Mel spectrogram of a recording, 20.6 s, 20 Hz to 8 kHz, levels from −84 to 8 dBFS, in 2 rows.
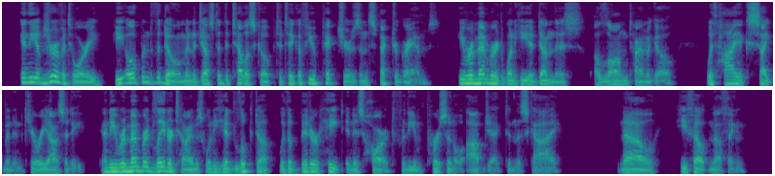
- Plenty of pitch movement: Yes, wide, 5.9 semitones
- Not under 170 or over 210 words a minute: Yes, average, 180 wpm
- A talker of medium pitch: No, low, 110 Hz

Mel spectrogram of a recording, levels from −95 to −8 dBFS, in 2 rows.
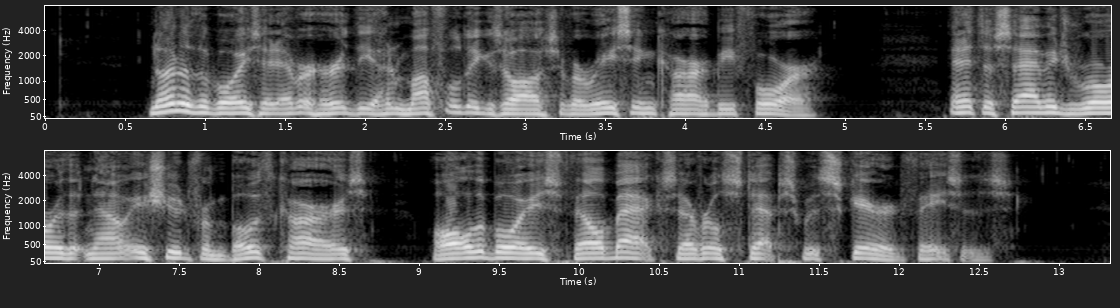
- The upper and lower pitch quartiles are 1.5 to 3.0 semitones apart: Yes, narrow, 2.6 semitones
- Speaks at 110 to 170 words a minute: Yes, average, 160 wpm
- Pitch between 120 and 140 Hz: Yes, low, 135 Hz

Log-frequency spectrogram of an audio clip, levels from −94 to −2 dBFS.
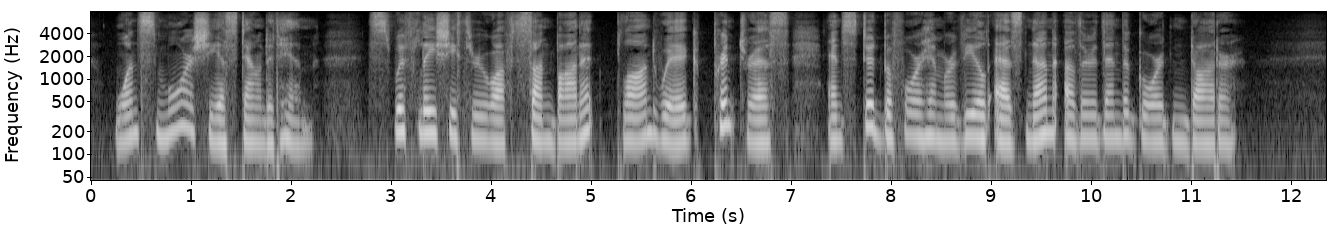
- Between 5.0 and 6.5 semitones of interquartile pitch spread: No, average, 2.8 semitones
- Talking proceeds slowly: Yes, slow, 125 wpm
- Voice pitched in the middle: Yes, medium, 155 Hz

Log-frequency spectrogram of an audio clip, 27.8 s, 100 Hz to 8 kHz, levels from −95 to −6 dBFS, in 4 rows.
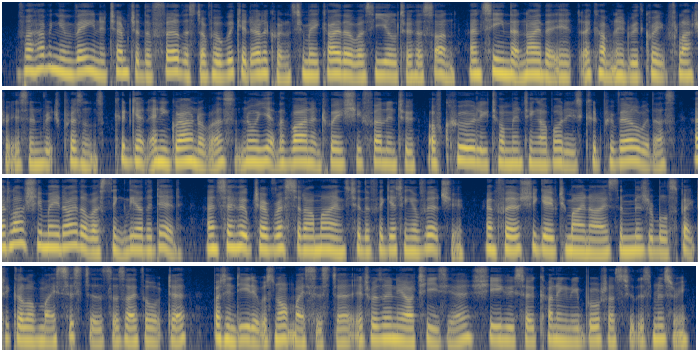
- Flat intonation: Yes, narrow, 2.3 semitones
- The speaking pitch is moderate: Yes, medium, 180 Hz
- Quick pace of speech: Yes, fast, 250 wpm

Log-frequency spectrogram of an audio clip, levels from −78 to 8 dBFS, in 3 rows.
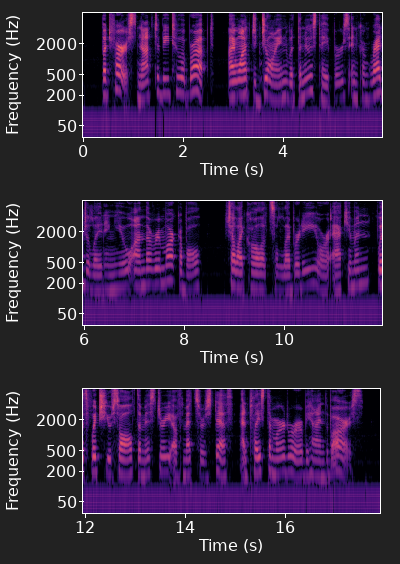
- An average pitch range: Yes, average, 3.4 semitones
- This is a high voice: No, medium, 175 Hz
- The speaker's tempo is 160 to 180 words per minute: No, average, 145 wpm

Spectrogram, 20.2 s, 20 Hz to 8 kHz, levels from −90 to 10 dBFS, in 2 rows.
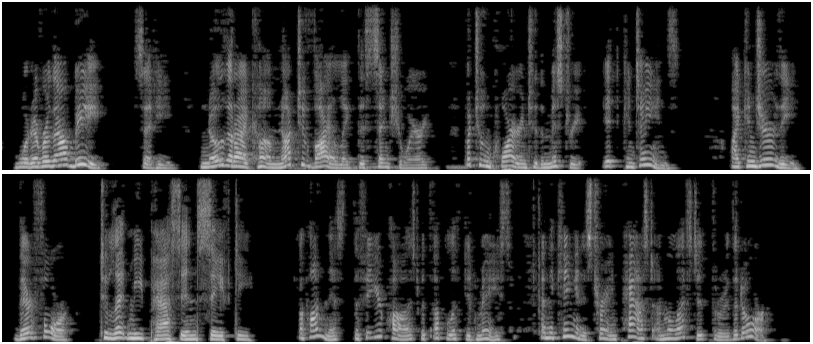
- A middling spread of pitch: No, wide, 5.8 semitones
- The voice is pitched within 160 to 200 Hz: Yes, high, 190 Hz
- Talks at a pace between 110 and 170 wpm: Yes, average, 150 wpm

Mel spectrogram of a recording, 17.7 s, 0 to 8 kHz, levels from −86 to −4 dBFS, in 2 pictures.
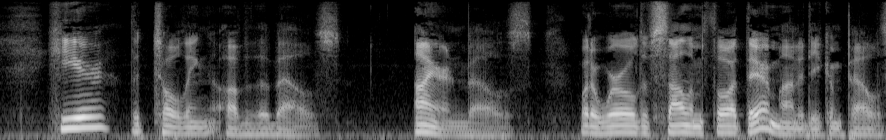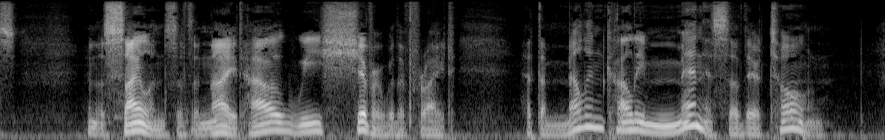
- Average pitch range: No, wide, 8.2 semitones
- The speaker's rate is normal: No, slow, 120 wpm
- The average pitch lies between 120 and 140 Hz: No, low, 100 Hz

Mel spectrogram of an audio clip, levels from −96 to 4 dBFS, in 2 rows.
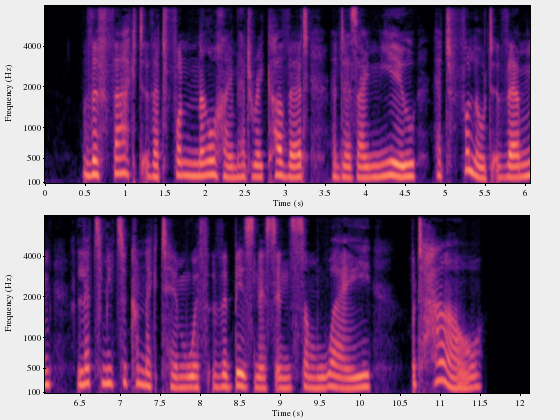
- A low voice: No, high, 190 Hz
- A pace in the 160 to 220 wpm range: No, slow, 135 wpm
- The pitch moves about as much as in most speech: Yes, average, 3.3 semitones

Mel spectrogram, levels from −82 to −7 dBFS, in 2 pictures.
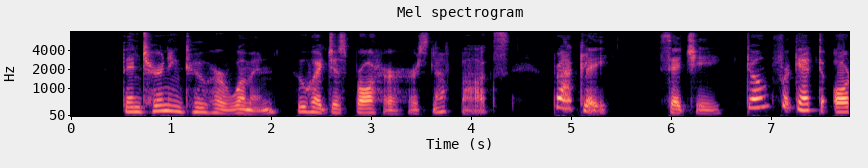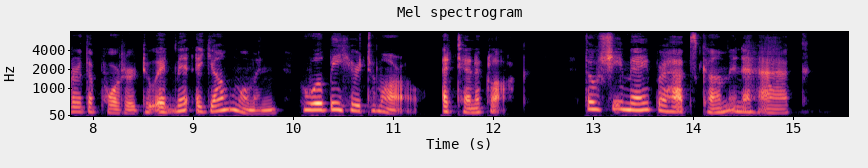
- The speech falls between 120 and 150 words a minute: No, average, 170 wpm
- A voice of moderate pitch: Yes, medium, 175 Hz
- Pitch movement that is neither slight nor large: No, wide, 7.7 semitones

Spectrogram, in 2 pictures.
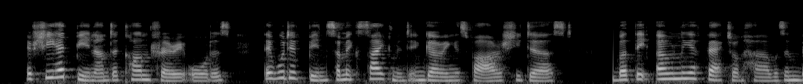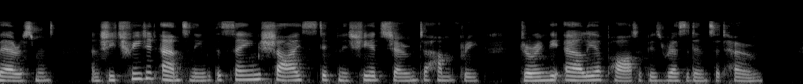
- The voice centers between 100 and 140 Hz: No, high, 190 Hz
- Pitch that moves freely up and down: No, average, 3.5 semitones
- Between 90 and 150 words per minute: No, average, 190 wpm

